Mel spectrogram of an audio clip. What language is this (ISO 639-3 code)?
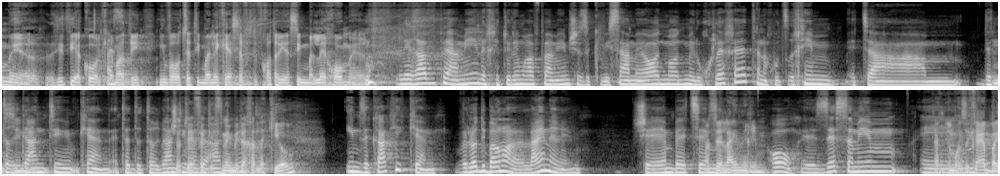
heb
